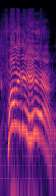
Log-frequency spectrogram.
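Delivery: high, loud barracks greeting; officer's shout. Retold or imitated. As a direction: bark it at the recruit. Tenente grita saudação.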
